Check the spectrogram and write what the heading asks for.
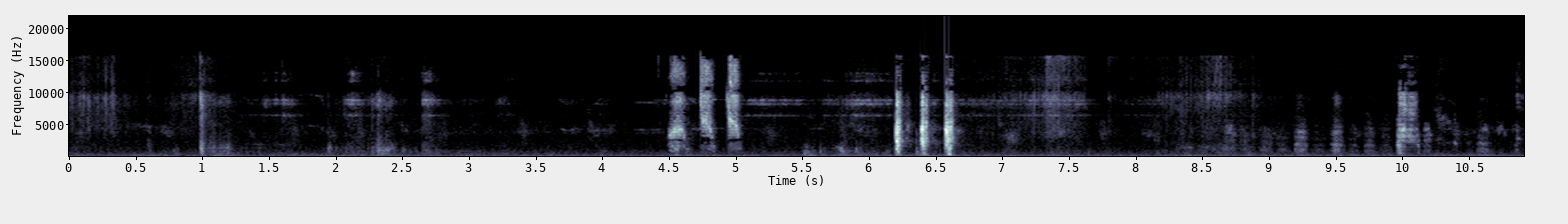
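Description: A dog yapping in short, high yaps: three about four and a half seconds in, three sharper, louder ones just after six seconds, and a single one near the end.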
